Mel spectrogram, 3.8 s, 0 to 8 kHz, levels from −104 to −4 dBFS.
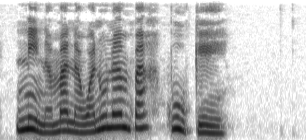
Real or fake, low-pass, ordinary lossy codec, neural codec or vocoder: real; 7.2 kHz; Opus, 64 kbps; none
